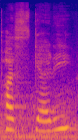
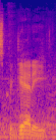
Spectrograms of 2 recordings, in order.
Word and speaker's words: spaghetti: Can I please have the paschetti? Excellent choice, and it's pronounced spaghetti.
